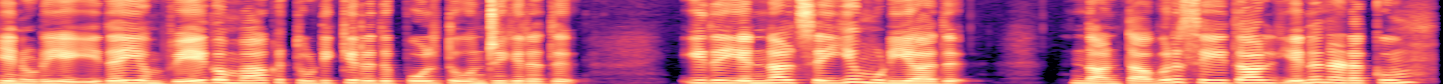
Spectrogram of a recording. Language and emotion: Tamil, fearful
